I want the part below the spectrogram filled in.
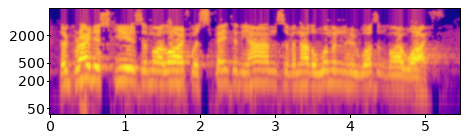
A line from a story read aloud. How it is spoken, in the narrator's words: he said loudly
